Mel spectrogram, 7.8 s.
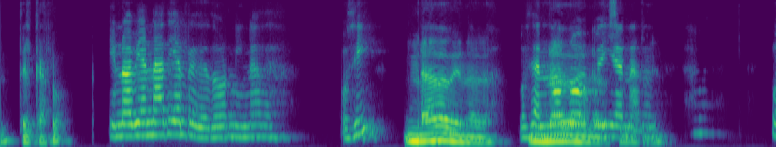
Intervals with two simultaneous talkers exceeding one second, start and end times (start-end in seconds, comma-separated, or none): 5.2-6.6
